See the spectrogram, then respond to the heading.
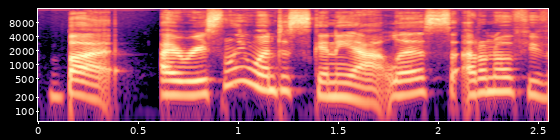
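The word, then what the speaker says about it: Skaneateles: Also, shout out to you for correctly pronouncing Skinny Atlas.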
